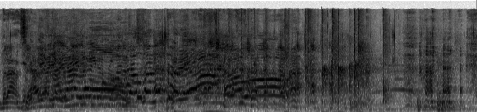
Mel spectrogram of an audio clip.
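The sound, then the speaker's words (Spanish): A crowd claps steadily for several seconds for a woman who has been told she does not have cancer, with excited voices cheering and chattering throughout. The applause thins toward the end as a few claps trail off under the voices. “Entonces, eso, muy el, bien, que está sana y salva, aplaudan.”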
